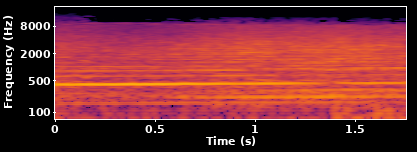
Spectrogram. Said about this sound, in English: But above anything, the one thing that pulls me back here every year is the sound of the cars. Different engines, different categories, and different approaches to building a car that could race pretty much flat out for 24 hours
